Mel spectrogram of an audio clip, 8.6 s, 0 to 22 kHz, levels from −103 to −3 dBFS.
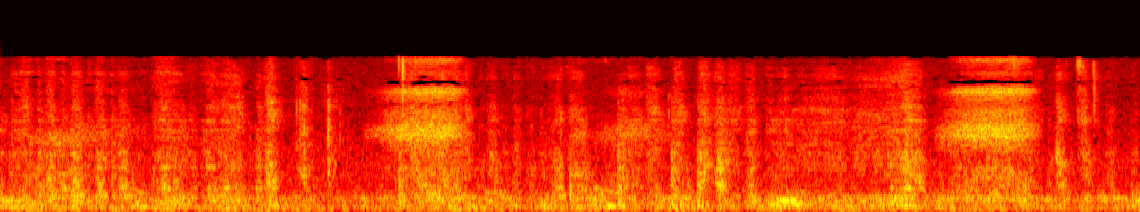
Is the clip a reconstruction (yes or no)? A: no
